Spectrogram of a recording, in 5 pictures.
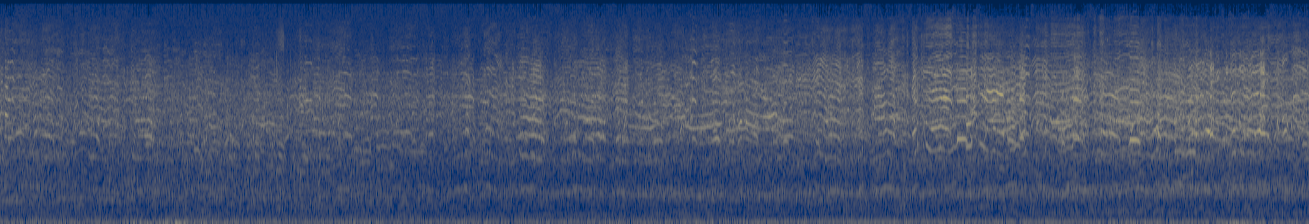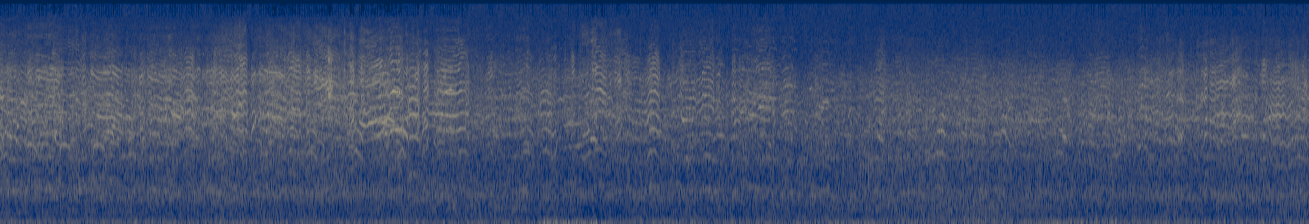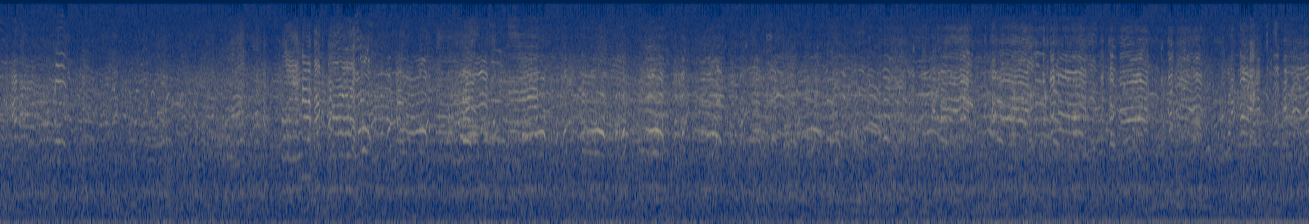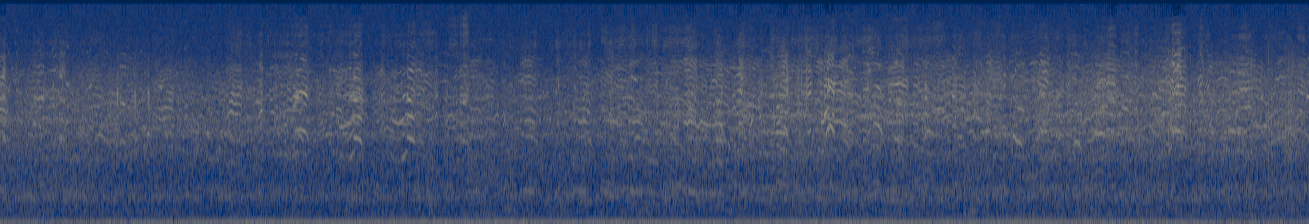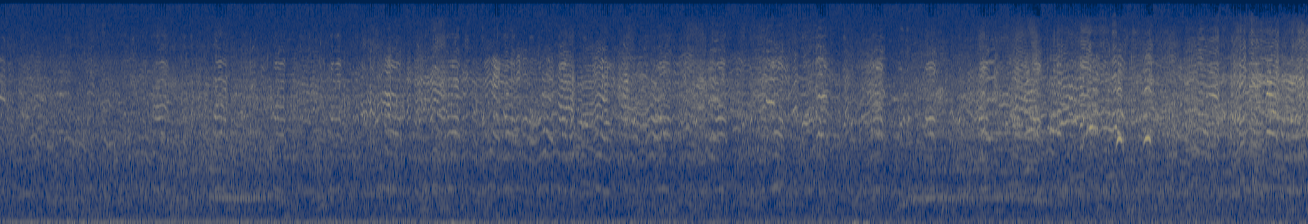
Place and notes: Bempton, UK - Kittiwake soundscape ...
Kittiwake soundscape ... RSPB Bempton Cliffs ... kittiwake calls and flight calls ... guillemot and gannet calls ... open lavaliers on the end of a fishing landing net pole ... warm ... sunny morning ...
